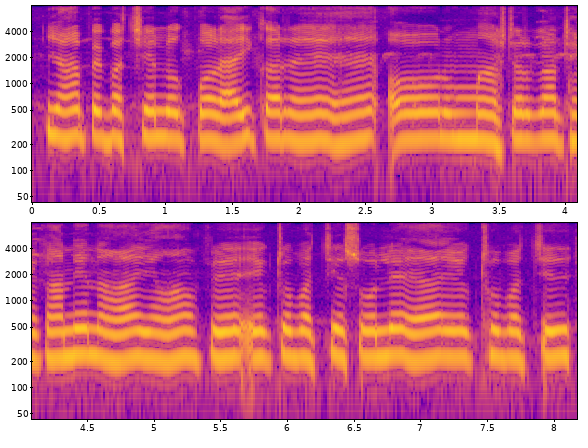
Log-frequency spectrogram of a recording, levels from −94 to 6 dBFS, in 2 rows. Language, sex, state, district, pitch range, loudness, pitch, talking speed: Hindi, male, Bihar, Araria, 220-235 Hz, -12 LUFS, 225 Hz, 190 wpm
